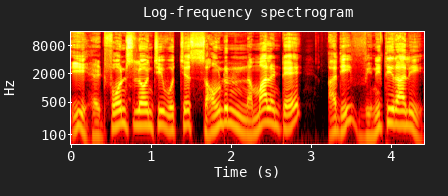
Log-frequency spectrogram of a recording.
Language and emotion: Telugu, surprised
